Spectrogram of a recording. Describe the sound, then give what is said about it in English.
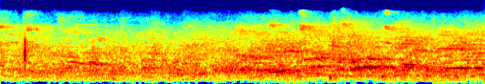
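A basketball bouncing on the court before a free throw: a few dull thumps under a steady crowd murmur, with a commentator talking over them. “Bounces the ball a couple of times, spins it in his hand. He's going to bounce it one more time and then releases.”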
